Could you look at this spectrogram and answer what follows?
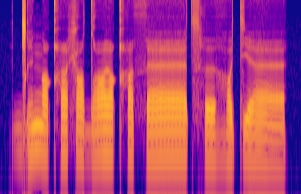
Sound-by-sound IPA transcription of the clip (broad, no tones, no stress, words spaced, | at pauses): ɡ͡ǀɛŋɒqʰixɛ dˤəːqʰə θæːt͡sʰəːɦɒ tʲæː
